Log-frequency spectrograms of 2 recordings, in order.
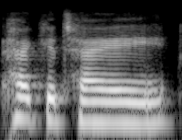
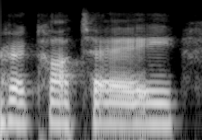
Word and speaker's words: Hecate: And of course, the fifth one that I'm going to talk about is Hecate or Hecate. Just depends upon how you want to pronounce her name.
